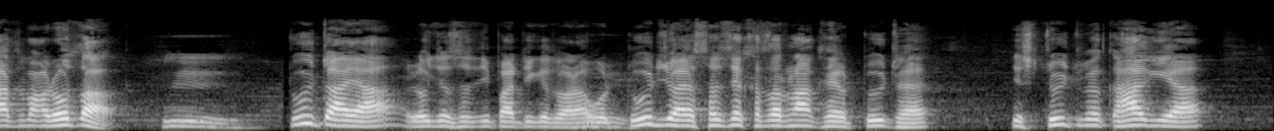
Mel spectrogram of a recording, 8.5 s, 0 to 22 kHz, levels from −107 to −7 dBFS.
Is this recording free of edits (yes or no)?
no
